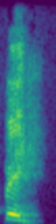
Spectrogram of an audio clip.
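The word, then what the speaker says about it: פא: No solo ello, también tenemos este otro significado que se pronuncia Pe.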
